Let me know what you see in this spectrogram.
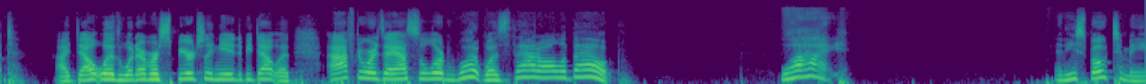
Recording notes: Recorded on March 26, 2023 at Crossing Life Church in Carmel, ME.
